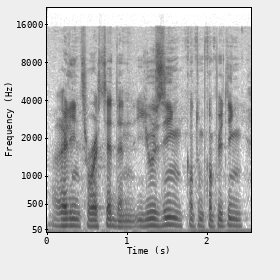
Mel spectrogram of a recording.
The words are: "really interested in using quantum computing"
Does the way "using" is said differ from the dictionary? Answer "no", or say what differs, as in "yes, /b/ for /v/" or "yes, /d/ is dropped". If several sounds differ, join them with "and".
no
